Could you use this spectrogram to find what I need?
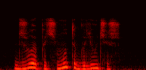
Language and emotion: Russian, neutral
